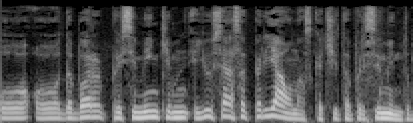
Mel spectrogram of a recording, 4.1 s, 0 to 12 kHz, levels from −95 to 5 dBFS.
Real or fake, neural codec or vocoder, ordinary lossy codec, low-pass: real; none; MP3, 48 kbps; 9.9 kHz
